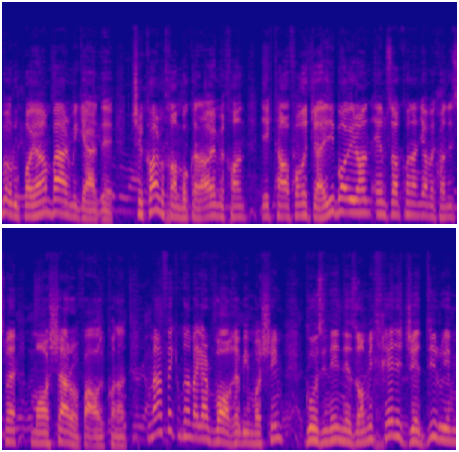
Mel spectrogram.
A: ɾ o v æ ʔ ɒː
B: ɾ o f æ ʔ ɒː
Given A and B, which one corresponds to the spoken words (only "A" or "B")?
B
